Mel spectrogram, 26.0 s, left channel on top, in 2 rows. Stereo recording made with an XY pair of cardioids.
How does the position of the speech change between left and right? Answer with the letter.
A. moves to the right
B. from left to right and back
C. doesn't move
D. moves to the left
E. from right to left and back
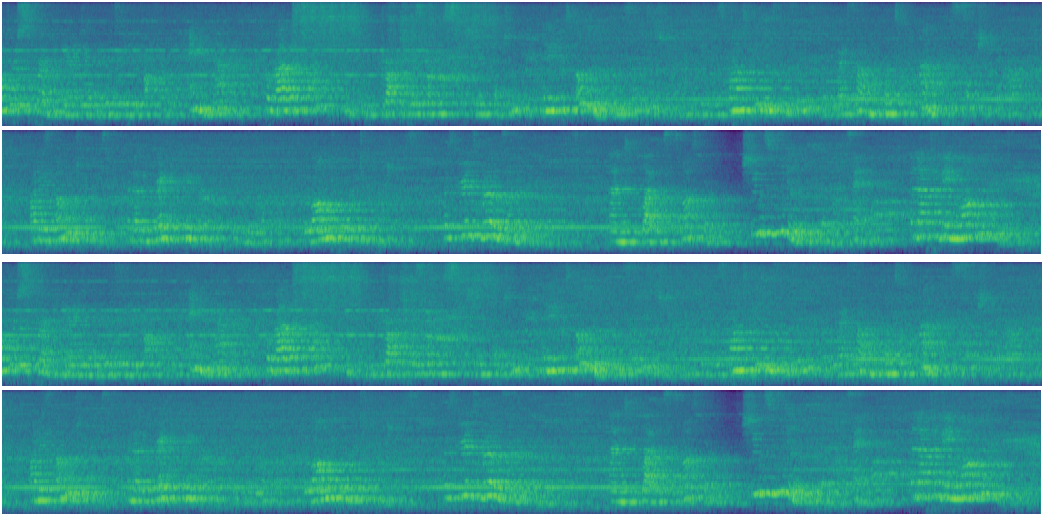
C.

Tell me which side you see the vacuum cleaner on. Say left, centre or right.
right.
